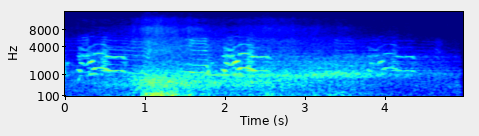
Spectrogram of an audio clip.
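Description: Wind gusts strongly outdoors.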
